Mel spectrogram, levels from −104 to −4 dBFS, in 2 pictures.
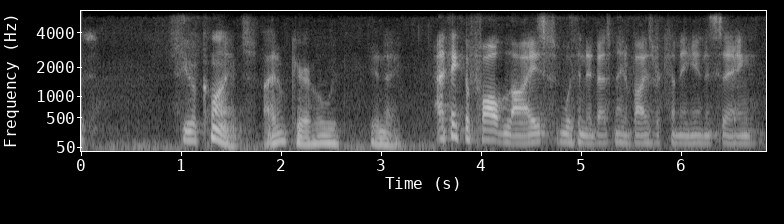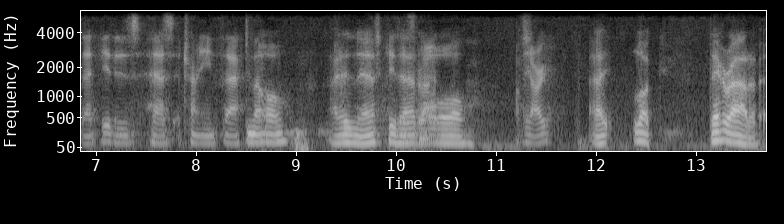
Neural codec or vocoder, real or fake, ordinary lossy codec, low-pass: codec, 16 kHz, 0.8 kbps, ZipCodec; fake; Opus, 32 kbps; 5.4 kHz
